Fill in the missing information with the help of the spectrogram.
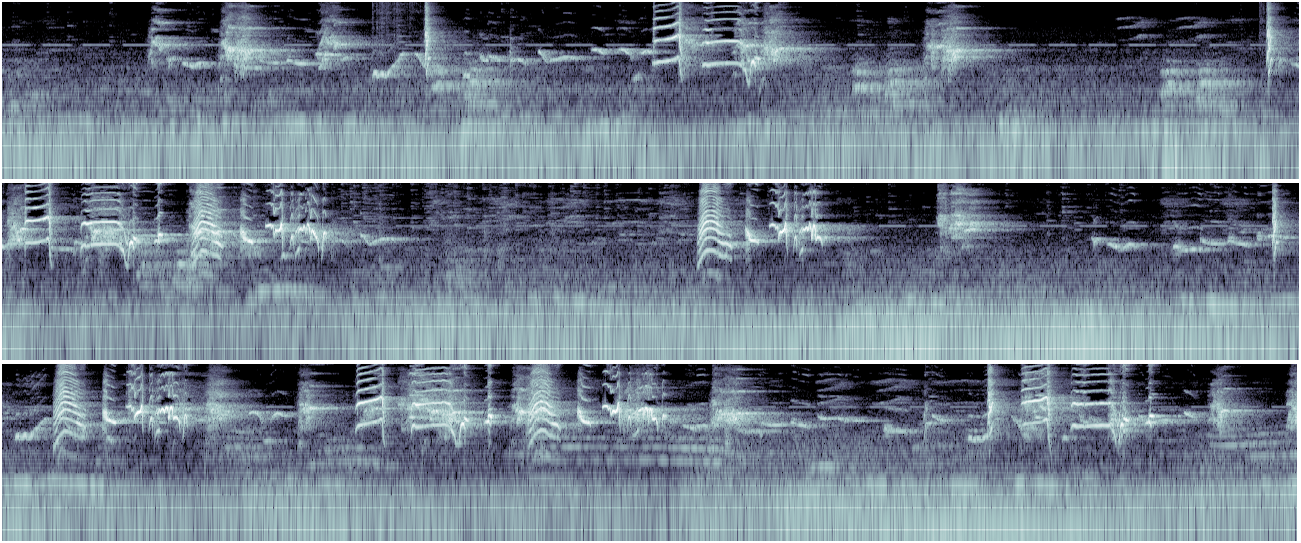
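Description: Oriental magpie-robin (kacer) singing: repeated bursts of quick whistled and chattering phrases with short pauses between them.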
